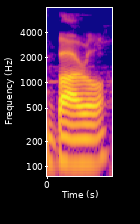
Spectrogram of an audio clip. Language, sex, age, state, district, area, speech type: Assamese, male, 18-30, Assam, Kamrup Metropolitan, urban, spontaneous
